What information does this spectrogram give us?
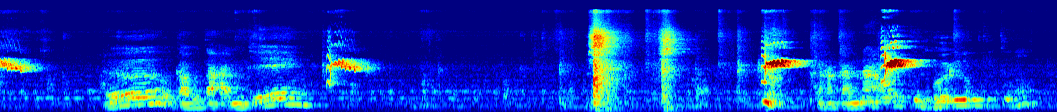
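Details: Asian pied starling singing a varied mix of throaty, wavering notes and sharp high whistles, with short pauses and a couple of clicking noises.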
